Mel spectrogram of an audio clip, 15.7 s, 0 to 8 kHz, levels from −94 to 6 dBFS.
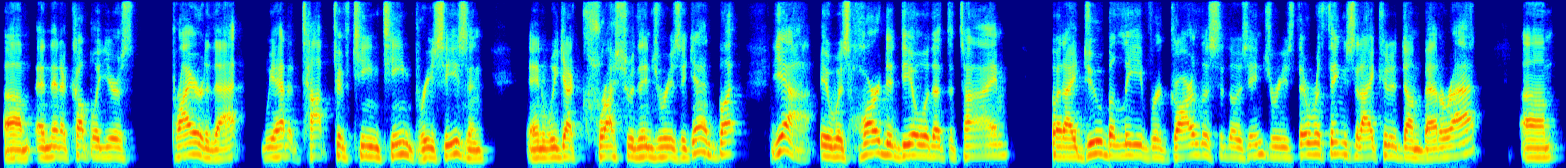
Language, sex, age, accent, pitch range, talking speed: English, male, 40-59, American, 120-150 Hz, 205 wpm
